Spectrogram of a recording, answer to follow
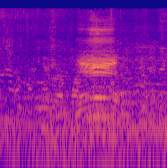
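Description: A sheep bleats once: a single wavering call about a second long in the middle.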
